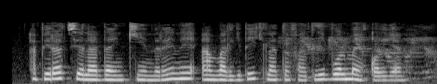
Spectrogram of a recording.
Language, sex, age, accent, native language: Uzbek, female, 18-24, Jizzax, Uzbek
